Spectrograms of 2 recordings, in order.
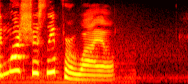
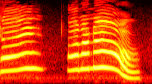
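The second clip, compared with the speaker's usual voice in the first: unsure; 6 dB louder, much slower than usual. Real, not acted. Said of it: "drawn-out unsure".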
